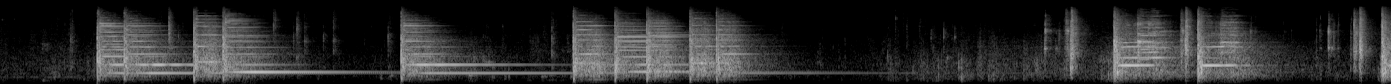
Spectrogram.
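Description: Gunshots crack sharply outdoors in quick bursts.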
